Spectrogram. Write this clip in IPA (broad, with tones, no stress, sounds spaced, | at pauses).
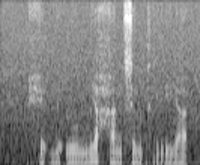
h e˨˩ ʔ b e˨˩ ʔ l uː˨˩ ŋ m i˥˩ a̯ h a˧ ŋ s ɯ˧ ŋ kʰ r i˨˩ a̯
